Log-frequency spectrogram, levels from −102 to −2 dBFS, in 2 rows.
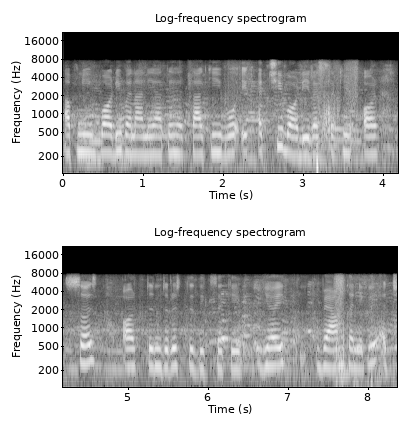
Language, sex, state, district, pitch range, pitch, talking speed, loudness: Hindi, female, Uttar Pradesh, Jyotiba Phule Nagar, 215-230 Hz, 225 Hz, 180 wpm, -16 LUFS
